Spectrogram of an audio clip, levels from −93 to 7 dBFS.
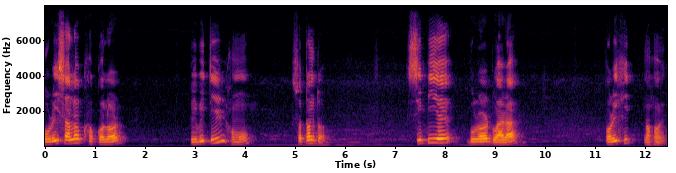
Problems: none marked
